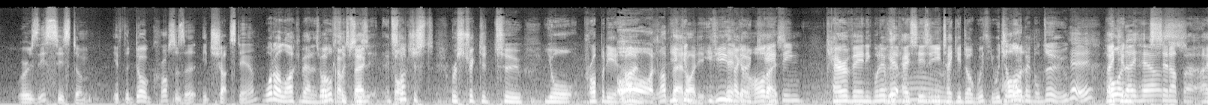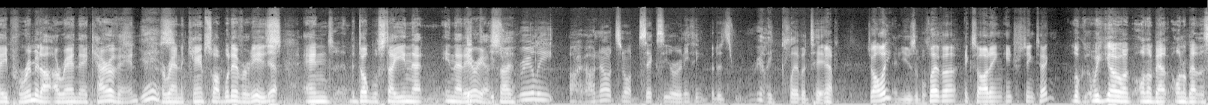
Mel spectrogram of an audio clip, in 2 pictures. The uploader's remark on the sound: live from CES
